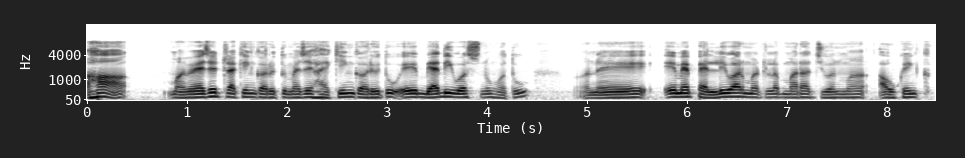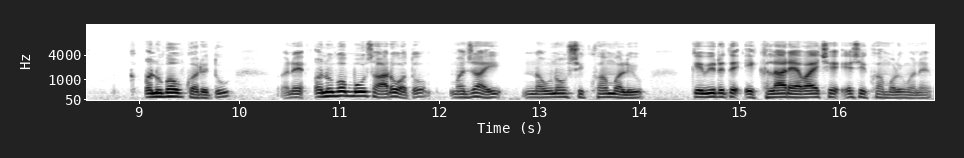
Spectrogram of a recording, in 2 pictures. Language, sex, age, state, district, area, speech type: Gujarati, male, 18-30, Gujarat, Ahmedabad, urban, spontaneous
